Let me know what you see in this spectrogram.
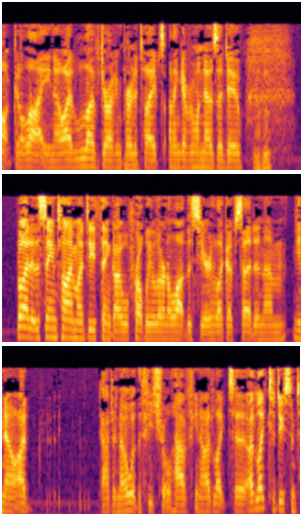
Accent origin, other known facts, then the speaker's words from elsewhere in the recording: United States; Because I am American, naturally, and I'd like to be back there one day soon.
